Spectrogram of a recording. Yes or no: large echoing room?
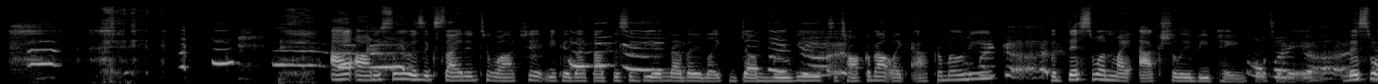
no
